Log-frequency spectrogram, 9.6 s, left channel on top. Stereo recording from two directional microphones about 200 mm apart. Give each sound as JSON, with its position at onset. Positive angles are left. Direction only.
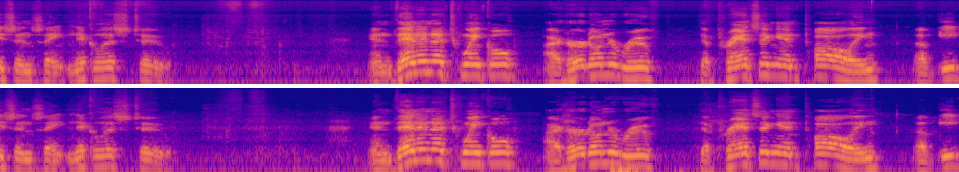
{"t": 0.0, "sound": "speech", "side_deg": 5}
{"t": 3.7, "sound": "speech", "side_deg": 5}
